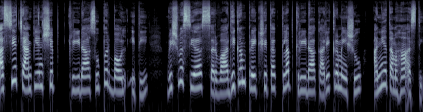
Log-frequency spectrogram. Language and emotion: Sanskrit, neutral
